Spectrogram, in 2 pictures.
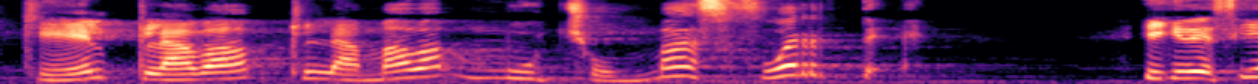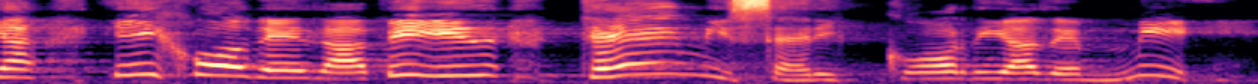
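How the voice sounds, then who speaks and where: A man preaching a sermon in church, emphatic, rising to loud exclamations and dropping to soft asides, with fillers and self-corrections. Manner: emphatic, swinging between raised exclamations and soft low asides; hesitant fillers and self-corrections while finding verses. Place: church hall. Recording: reverberant church hall with music behind.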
